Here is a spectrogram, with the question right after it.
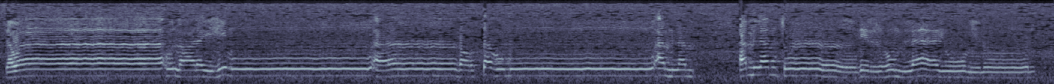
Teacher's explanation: ورش يصل بمقدار ست حركات لأن بعدها همزة، فتأخذ حكم المد المنفصل، وهو مذهبه في المنفصل والمتصل أنه يمده ست حركات، فيقرأ ورش أو يروي ورش هكذا: سواء عليهم أنذرتهم أم لم تنذرهم لا يؤمنون.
